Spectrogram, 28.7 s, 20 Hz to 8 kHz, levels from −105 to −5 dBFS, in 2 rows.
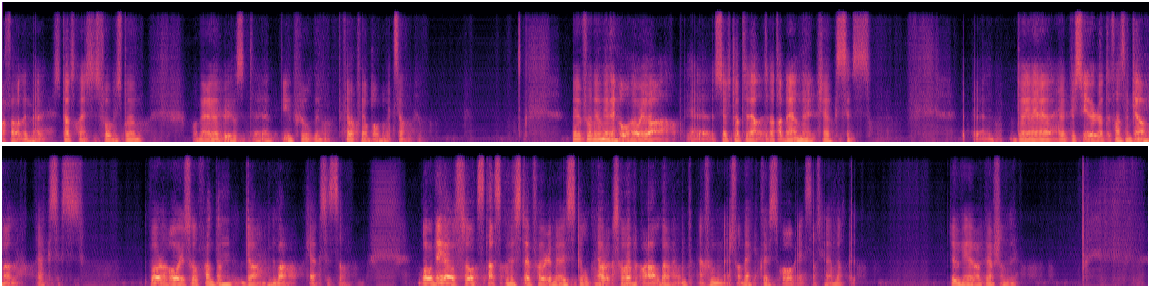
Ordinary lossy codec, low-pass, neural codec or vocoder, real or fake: none; 7.2 kHz; codec, 16 kHz, 0.5 kbps, FreqCodec, smaller model; fake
